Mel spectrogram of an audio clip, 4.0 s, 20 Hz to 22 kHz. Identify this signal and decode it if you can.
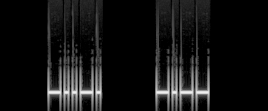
Morse code, heard as a keyed tone, about 20 wpm, spaced as for 8 wpm, 690 Hz. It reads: /Y
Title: 197 Lesson 32d - Letter k - Two Characters 20wpm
